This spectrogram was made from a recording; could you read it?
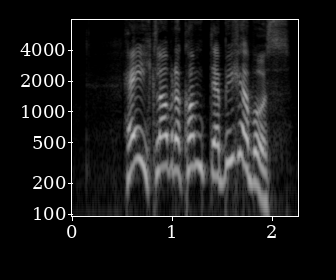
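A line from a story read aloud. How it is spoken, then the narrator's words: Call. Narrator (German): ruft Lara ihrer Zwillingsschwester Sophie zu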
